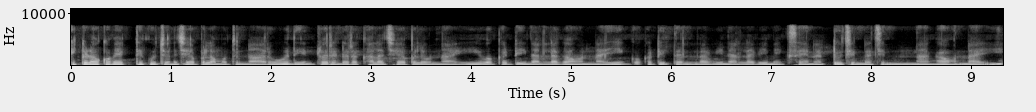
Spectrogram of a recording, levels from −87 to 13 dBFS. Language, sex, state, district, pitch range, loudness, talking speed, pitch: Telugu, female, Andhra Pradesh, Chittoor, 160-185 Hz, -17 LUFS, 120 wpm, 170 Hz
